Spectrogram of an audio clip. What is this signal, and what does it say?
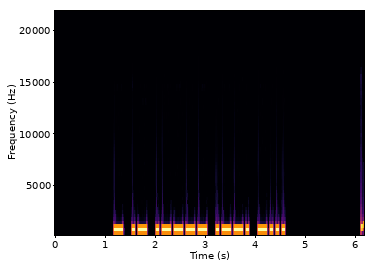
Morse code, heard as a keyed tone, about 20 wpm, 700 Hz. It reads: TA1PB
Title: Code Groups - 5 Letter:Numbers - 20wpm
